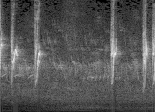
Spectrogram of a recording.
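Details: Olive-backed sunbird song, used as a lure to get other birds singing: a few sharp, high, steeply falling chirps spaced irregularly, some in quick pairs, over quiet background hiss.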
